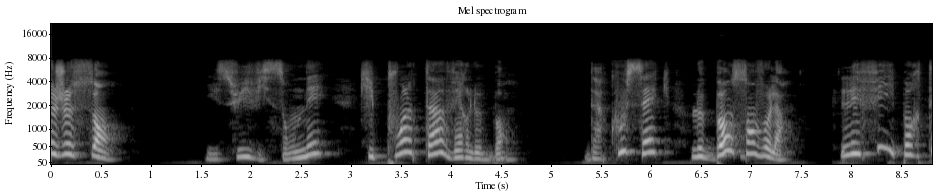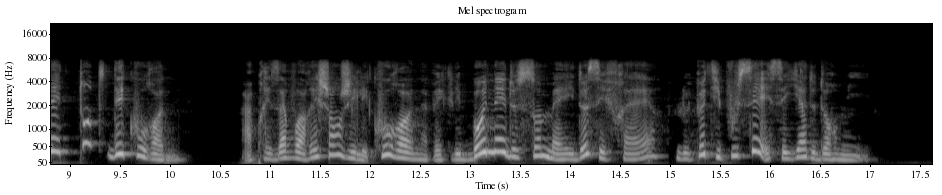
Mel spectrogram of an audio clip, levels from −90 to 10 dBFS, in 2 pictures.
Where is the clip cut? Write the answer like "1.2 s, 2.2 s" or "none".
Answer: 7.8 s, 15.0 s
